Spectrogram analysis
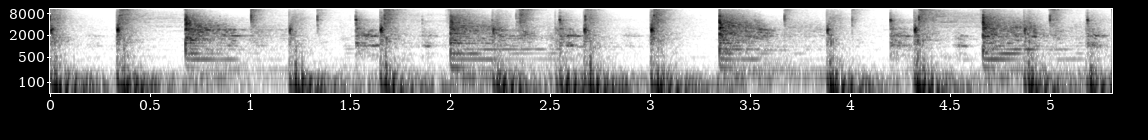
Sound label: Landing Party Beat, Processed Drumkits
